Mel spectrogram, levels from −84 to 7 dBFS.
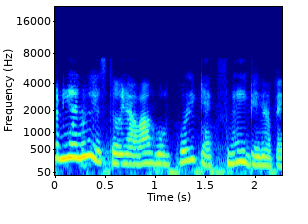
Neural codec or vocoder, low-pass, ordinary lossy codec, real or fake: codec, 16 kHz, 1 kbps, FreqCodec, smaller model; 7.2 kHz; none; fake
